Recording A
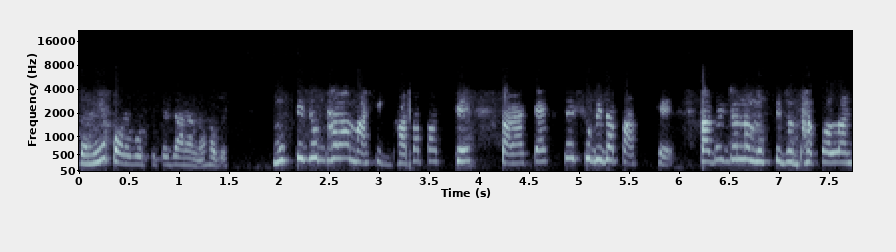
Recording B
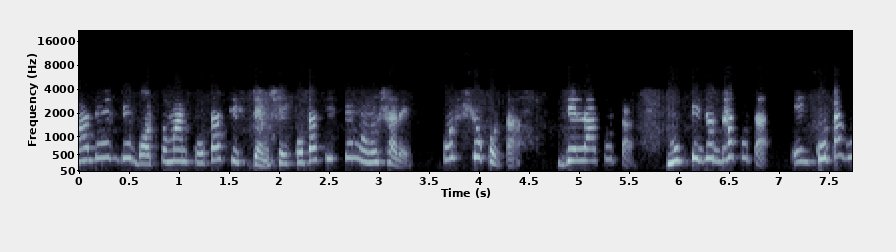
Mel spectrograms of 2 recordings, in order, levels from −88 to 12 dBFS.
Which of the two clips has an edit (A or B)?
A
